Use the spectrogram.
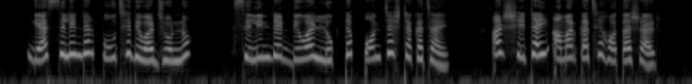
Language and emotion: Bengali, sad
